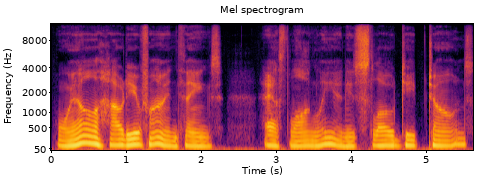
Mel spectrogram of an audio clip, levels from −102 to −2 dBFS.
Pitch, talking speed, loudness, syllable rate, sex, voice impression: 105 Hz, 140 wpm, -18 LUFS, 3.3 syllables/s, male, very masculine, very adult-like, slightly old, very thick, slightly tensed, powerful, slightly bright, slightly hard, muffled, slightly fluent, raspy, very cool, intellectual, very sincere, very calm, very mature, friendly, reassuring, unique, elegant, wild, sweet, slightly lively, slightly strict, slightly modest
